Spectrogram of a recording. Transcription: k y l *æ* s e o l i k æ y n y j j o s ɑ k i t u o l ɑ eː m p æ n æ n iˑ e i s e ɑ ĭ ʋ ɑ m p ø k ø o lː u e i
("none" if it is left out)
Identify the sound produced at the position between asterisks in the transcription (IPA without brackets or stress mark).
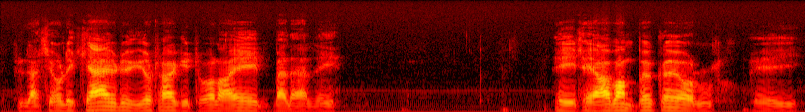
æ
